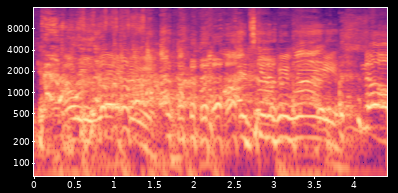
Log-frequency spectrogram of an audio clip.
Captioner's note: everyone laughing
